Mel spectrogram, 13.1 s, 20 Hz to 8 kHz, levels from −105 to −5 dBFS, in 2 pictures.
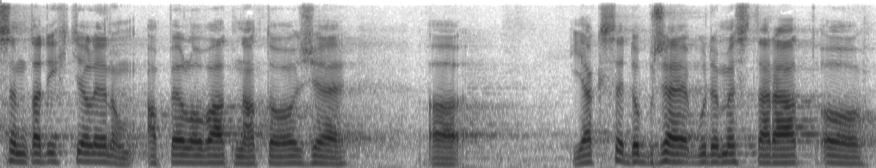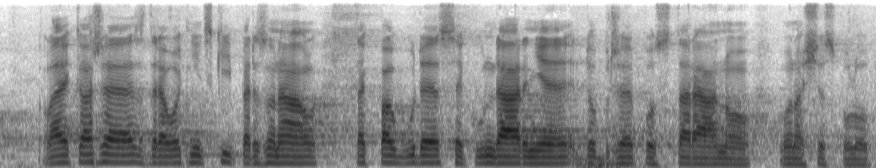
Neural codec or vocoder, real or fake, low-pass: none; real; 7.2 kHz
